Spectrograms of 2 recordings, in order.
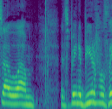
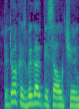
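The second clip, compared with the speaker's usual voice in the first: ordinary delivery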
